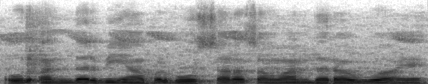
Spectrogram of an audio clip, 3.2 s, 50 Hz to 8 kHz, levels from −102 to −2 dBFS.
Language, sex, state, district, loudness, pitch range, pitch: Hindi, male, Uttar Pradesh, Shamli, -14 LUFS, 120-130 Hz, 125 Hz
